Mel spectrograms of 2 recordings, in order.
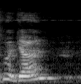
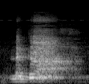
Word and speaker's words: McGough: Is it Chris McGowan? McGough. McGough. Okay. Yes, Didn't want to call him Magoo.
